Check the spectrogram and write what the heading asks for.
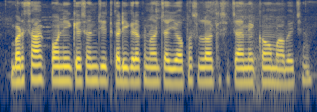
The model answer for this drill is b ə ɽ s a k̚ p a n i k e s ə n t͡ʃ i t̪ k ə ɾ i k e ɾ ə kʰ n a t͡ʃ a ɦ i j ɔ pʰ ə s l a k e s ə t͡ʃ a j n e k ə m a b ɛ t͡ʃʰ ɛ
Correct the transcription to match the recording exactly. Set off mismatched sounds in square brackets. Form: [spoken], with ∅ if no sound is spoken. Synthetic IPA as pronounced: b ə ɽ s a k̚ p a n i k e s ə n t͡ʃ i t̪ k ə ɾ i k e ɾ ə kʰ n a t͡ʃ a ɦ i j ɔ pʰ ə s l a k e s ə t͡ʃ a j [m] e k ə m a b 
